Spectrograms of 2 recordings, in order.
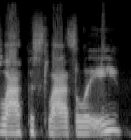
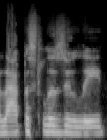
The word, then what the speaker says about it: Lapis Lazuli: voiced the character of Lapis Lazley or Lapis Lazuli, depending on who you talk to, how it's pronounced.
